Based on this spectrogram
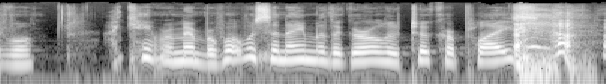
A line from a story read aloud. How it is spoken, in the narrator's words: Holly, very calmly with a smile, said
